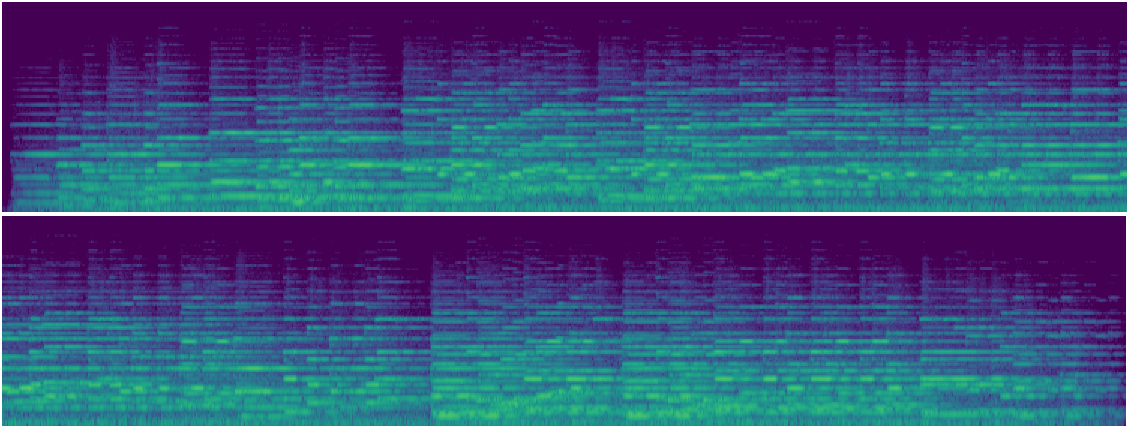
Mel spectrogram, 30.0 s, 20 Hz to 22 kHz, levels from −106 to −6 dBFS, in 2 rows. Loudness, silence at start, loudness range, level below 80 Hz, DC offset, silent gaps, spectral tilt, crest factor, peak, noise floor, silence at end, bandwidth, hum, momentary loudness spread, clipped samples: -38 LUFS; 0.2 s; 3 LU; -58 dBFS; under 0.1%; none; -6 dB/octave; 16 dB; -24 dBFS; -60 dBFS; 0.15 s; 11 kHz; none; 7 LU; under 0.1%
